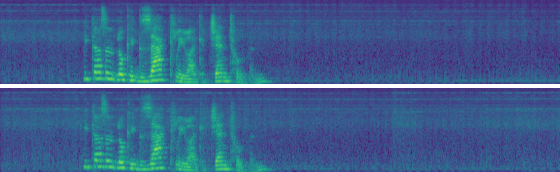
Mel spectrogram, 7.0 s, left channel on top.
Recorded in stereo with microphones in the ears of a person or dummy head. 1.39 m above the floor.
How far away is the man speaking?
About 0.9 m.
